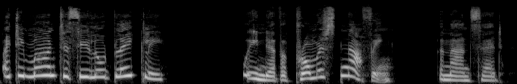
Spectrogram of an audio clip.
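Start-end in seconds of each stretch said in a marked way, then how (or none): 0.0-1.7 high, loud panicked woman's demand; loud, high, frightened insistence. A narrator's reading. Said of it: "her voice sounded panicked". 2.4-4.0 higher-pitched Cockney man's voice; broad Cockney retort; thick Cockney accent. A narrator's reading. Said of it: "thick with a Cockney accent".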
